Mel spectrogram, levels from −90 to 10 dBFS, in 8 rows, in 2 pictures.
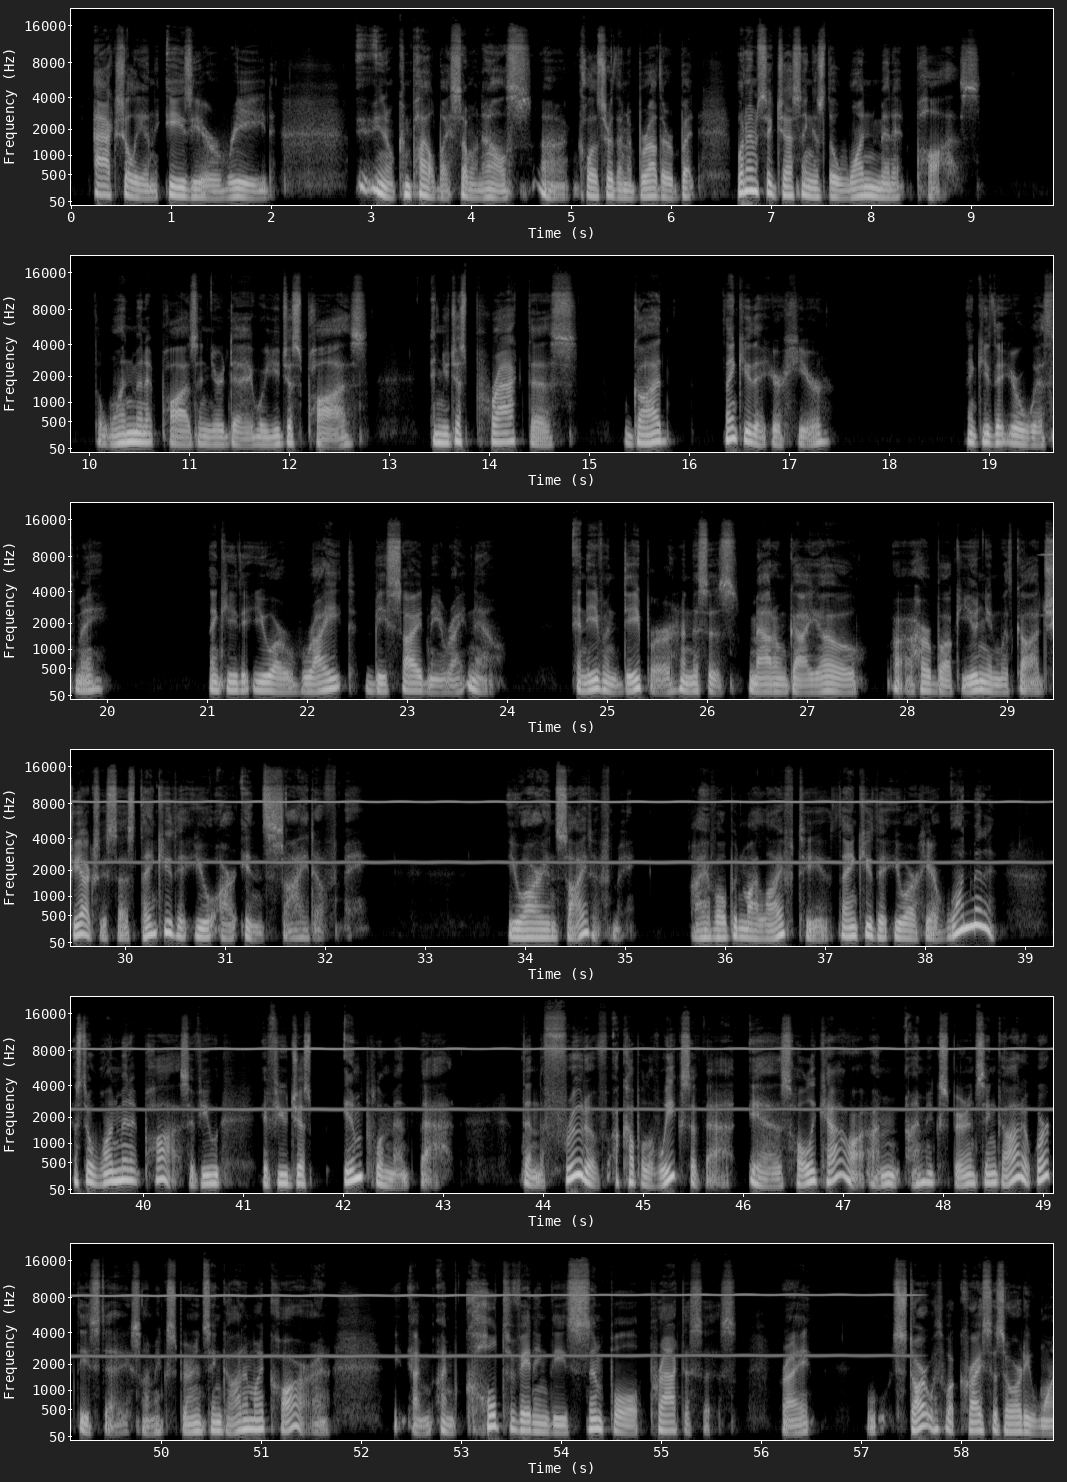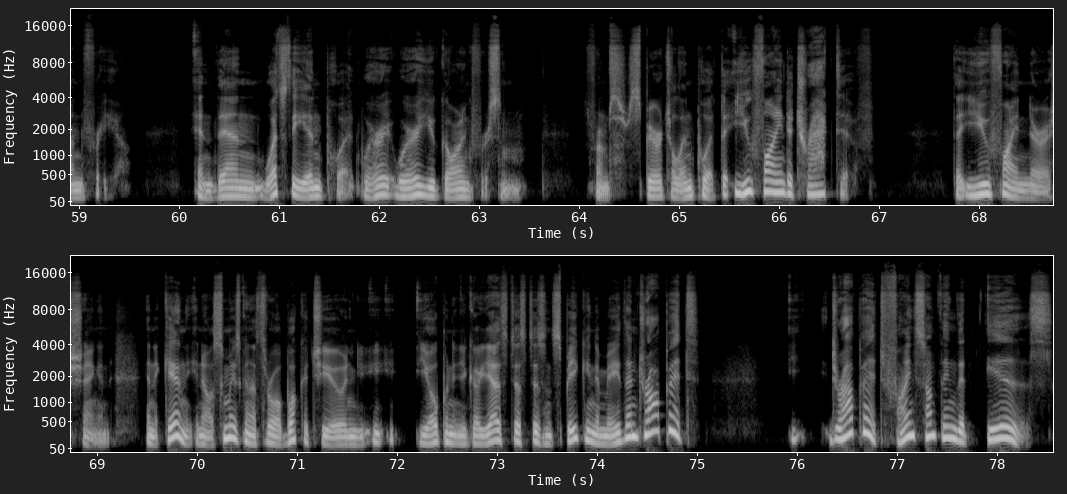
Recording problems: high-pitched whine; loud; from 29 to 58 s; 8.5 kHz, 6 dB below the speech

